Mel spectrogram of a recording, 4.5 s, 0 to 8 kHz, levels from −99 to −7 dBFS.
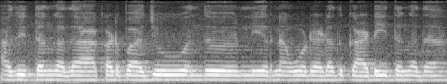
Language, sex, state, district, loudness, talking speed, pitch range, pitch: Kannada, female, Karnataka, Gulbarga, -13 LUFS, 160 wpm, 155-160 Hz, 160 Hz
